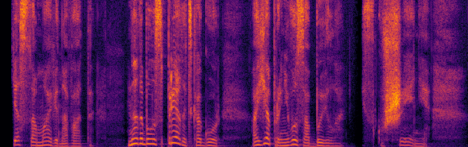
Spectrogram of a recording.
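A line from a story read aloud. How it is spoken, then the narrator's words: Deep sigh, repeating. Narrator (Russian): вздохнула глубоко и еще раз повторила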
